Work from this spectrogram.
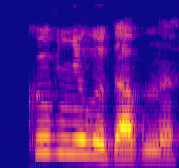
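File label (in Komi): "кывньылыдавны", Komi, female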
